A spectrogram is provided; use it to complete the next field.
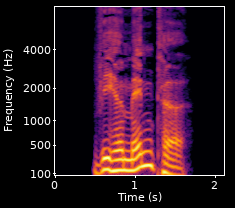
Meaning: inflection of vehement: 1. strong/mixed nominative/accusative feminine singular 2. strong nominative/accusative plural 3. weak nominative all-gender singular
- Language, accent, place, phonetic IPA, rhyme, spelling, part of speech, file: German, Germany, Berlin, [veheˈmɛntə], -ɛntə, vehemente, adjective, De-vehemente.ogg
